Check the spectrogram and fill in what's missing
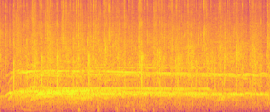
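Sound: audience applause and cheering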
